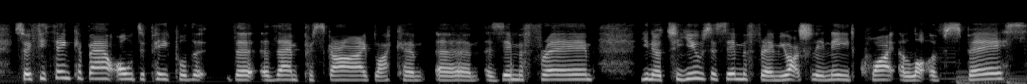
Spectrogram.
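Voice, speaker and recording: A woman with a West Yorkshire accent speaks at a moderate pace with fairly even intonation. Her pitch is fairly high, and music plays in the background. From West Yorkshire, England. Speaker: occupational therapist. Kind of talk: webinar presentation. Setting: online webinar. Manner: hesitant, with fillers.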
